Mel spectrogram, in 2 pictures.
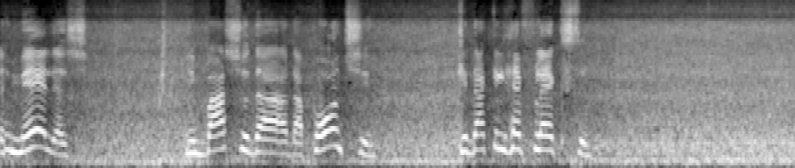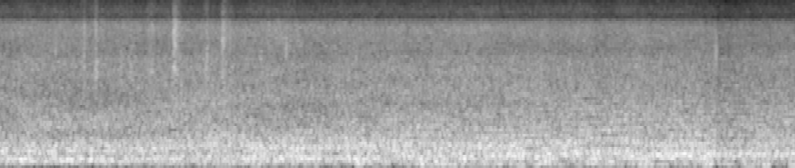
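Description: Water rushes and churns loudly over a weir.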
